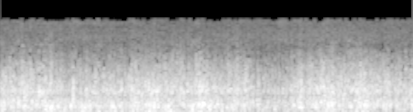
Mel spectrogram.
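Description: Steady rushing noise, strongest in the low end, like wind on the microphone.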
